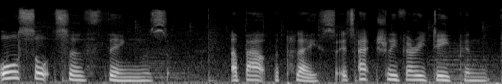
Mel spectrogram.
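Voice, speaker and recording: A woman's medium-pitched voice at a fairly slow pace, with music in the background. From England, North Essex. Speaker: interviewee. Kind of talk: interview.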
